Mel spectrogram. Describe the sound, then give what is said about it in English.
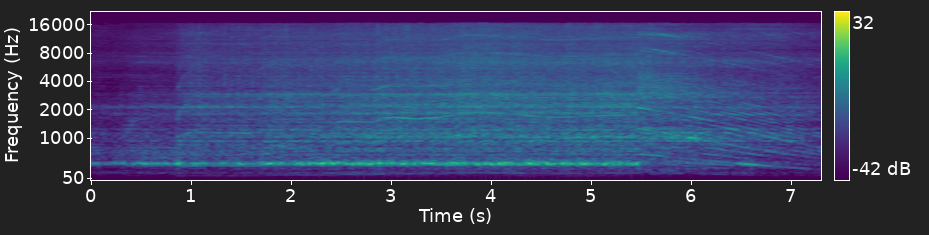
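Steady electric mixer whirring on medium-high while whipping meringue to stiff peaks: a loud, even, humming drone that holds for several seconds, then its pitch sags and the motor winds down near the end. “Okay, so I'm gonna put my mixer on medium high and just let it go until I get some stiff peaks.”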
